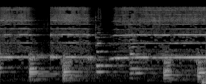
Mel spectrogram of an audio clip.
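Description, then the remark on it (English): The whistle of Glynn, a very old red boiler steam engine shaped like a coffee pot and called the Coffee Pot Engine, blows in one loud, continuous shrill blast lasting about two seconds, its pitch wavering slightly as it sounds on its own. “Glynn has a whistle that sounds like this.”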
